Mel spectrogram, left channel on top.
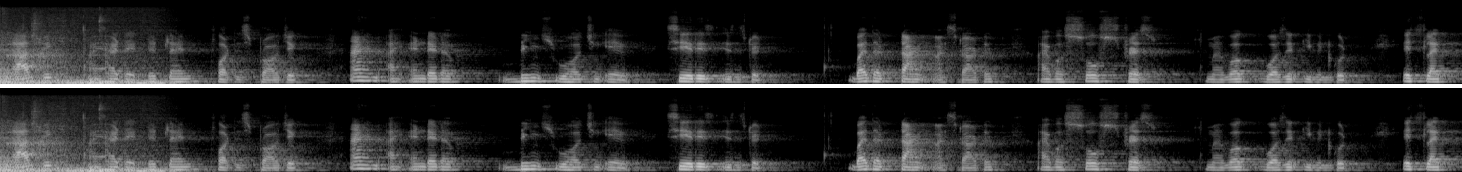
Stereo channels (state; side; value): identical; both; correlation 1.00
